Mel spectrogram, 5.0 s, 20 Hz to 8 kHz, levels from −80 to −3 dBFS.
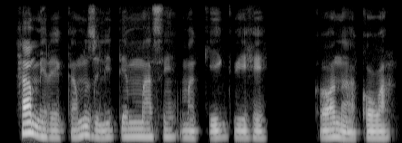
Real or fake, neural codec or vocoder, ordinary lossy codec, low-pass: real; none; none; 7.2 kHz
